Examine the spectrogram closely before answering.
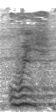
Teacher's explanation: Vous voyez, c'est un oui un peu plus marqué, un peu définitif, presque solennel. Avec une petite fricative finale d'ailleurs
